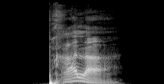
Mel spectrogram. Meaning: 1. comparative degree of prall 2. inflection of prall: strong/mixed nominative masculine singular 3. inflection of prall: strong genitive/dative feminine singular
- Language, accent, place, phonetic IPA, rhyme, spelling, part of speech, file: German, Germany, Berlin, [ˈpʁalɐ], -alɐ, praller, adjective, De-praller.ogg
